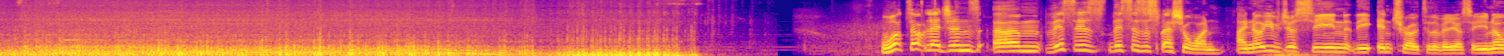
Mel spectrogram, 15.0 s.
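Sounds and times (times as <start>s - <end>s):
engine running hard: 0.0s - 6.6s.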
